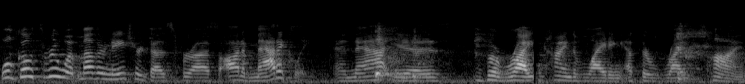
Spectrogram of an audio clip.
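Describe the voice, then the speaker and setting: The speaker has an American accent and lively intonation at a moderate pace. Noticeable background noise runs underneath. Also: woman, fairly low pitch for a woman. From US Pacific Northwest. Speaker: guest speaker, lighting industry salesperson. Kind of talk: luncheon presentation. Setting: luncheon room with audience.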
